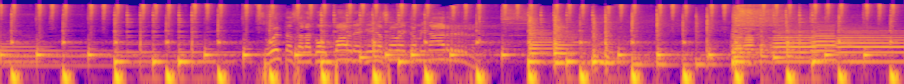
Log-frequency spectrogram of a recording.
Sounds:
music

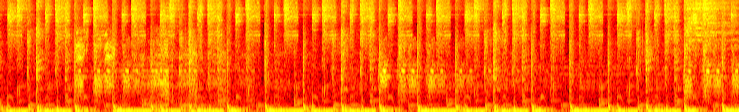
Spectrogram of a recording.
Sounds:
music

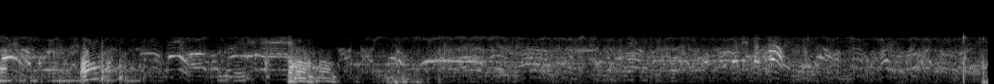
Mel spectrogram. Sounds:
speech

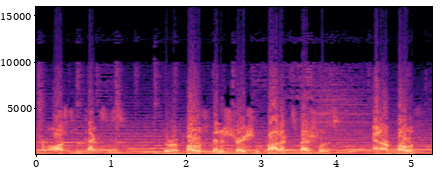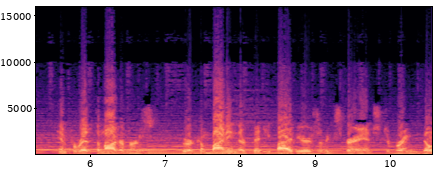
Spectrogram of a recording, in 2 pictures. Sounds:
music
speech

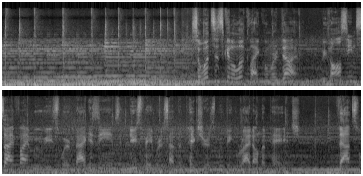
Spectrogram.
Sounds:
music
speech

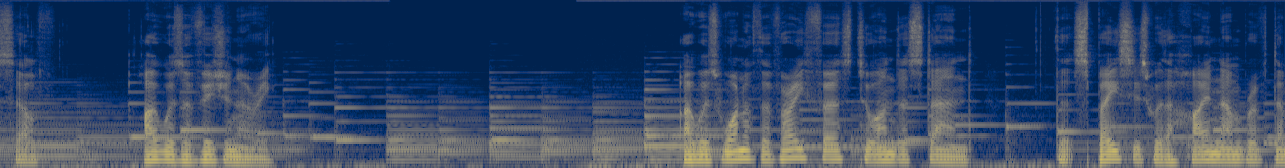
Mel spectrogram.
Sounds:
speech
music

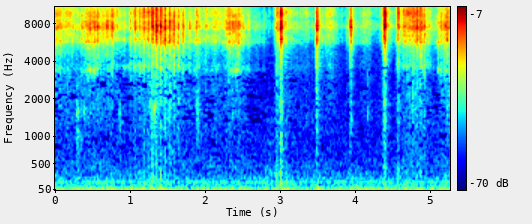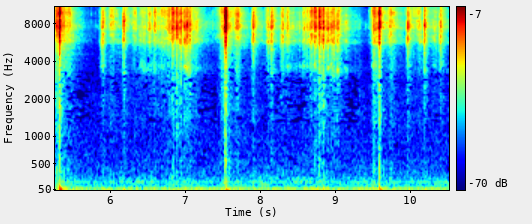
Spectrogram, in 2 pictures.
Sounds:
music
percussion
jazz
maraca

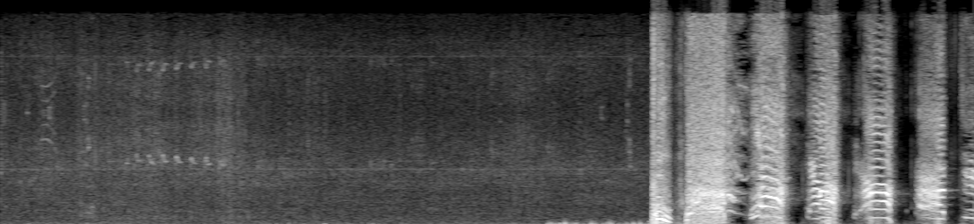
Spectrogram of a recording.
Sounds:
speech
snake

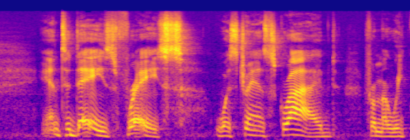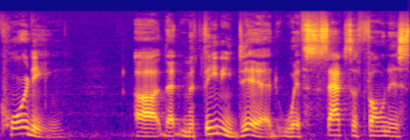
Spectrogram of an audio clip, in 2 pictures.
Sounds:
speech

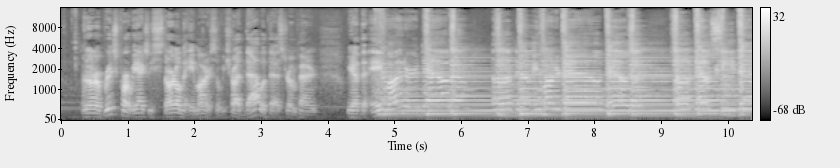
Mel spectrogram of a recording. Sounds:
speech
strum
music

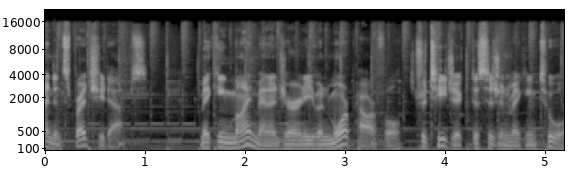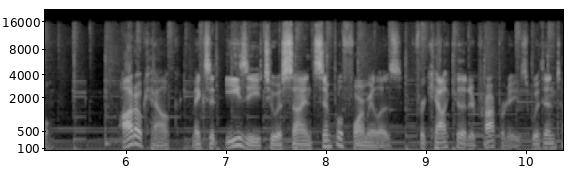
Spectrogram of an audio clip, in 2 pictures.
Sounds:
speech
music

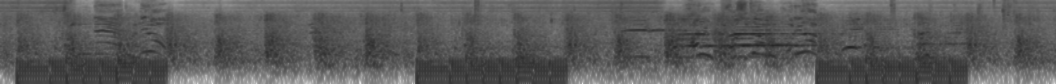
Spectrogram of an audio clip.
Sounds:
people marching

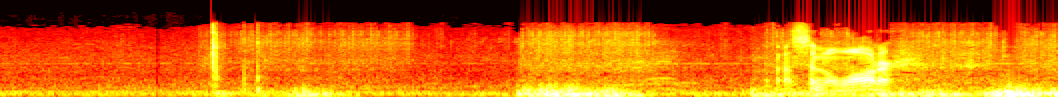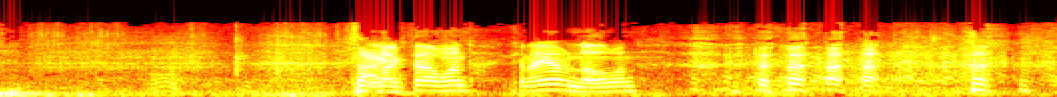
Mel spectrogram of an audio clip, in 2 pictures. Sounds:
speech

